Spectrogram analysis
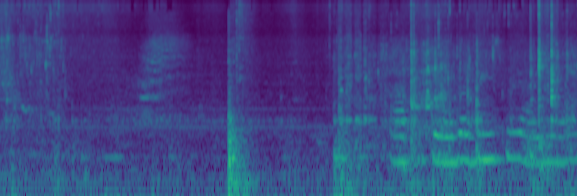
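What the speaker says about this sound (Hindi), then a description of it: "अब इसमें ये गर्म पानी डाल रही हैं" Hot water poured into a pan of frying potatoes and chicken for a shorba, a sudden hiss and bubbling burst followed by sizzling and stirring clatter, with brief faint background sounds.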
